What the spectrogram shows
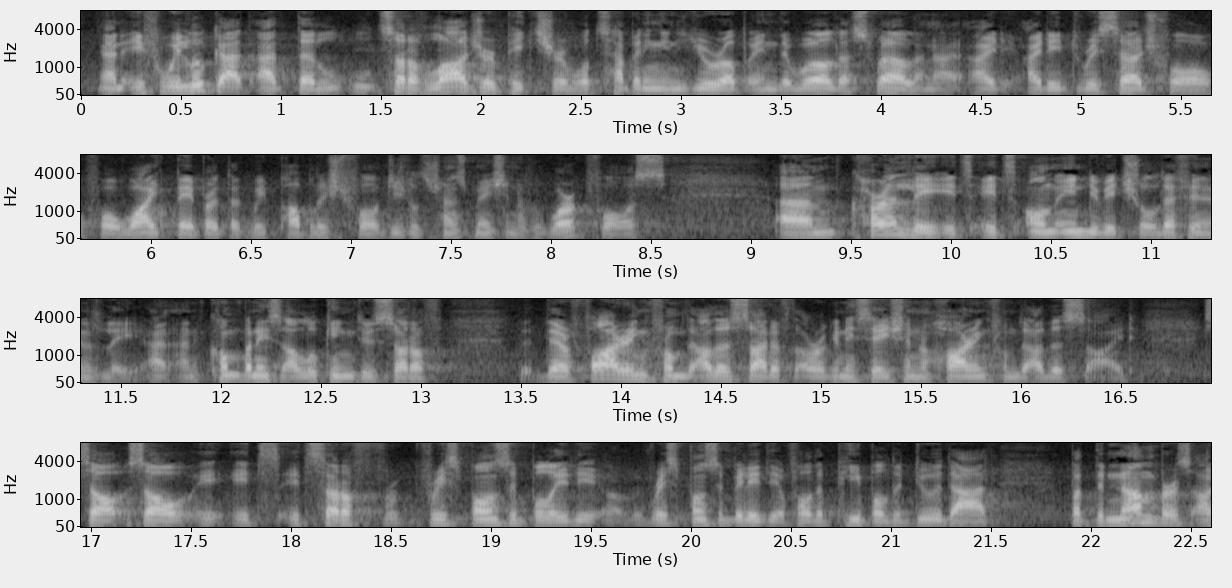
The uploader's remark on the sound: This week’s episode throws back to our LIVE recording at Dare to Learn 2019 in Helsinki, Finland, recorded during the same week as HEL we can!, an event on Boosting Skills & Continuous Learning in Europe. With a panel of adult education and corporate training providers, teachers, and eco-system supporters.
